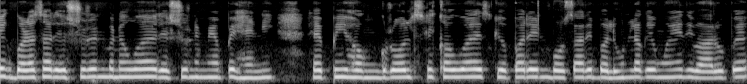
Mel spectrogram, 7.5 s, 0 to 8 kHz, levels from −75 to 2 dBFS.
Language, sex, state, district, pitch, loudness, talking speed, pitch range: Hindi, male, Bihar, Gaya, 260 Hz, -14 LUFS, 240 wpm, 250-265 Hz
